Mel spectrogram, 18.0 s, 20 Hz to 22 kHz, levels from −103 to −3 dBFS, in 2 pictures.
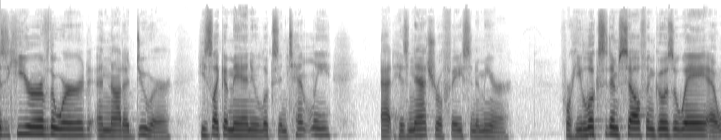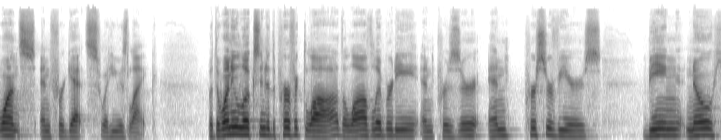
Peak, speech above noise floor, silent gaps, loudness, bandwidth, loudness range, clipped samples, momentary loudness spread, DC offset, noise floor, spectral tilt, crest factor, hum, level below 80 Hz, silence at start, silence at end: -8 dBFS; 48 dB; none; -29 LUFS; 16.5 kHz; 7 LU; under 0.1%; 14 LU; under 0.1%; -76 dBFS; -6 dB/octave; 22 dB; none; -86 dBFS; 0 s; 0.05 s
